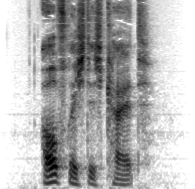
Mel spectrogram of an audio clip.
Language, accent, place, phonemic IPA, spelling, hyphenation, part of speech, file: German, Germany, Berlin, /ˈaʊ̯fˌʁɪçtɪçkaɪ̯t/, Aufrichtigkeit, Auf‧rich‧tig‧keit, noun, De-Aufrichtigkeit.ogg
- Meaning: sincerity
